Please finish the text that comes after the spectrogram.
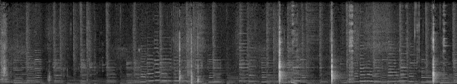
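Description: A knife chops eggplant across on a cutting board, giving sharp, irregular knocks close by over a soft, steady background hum.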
